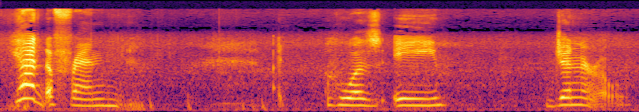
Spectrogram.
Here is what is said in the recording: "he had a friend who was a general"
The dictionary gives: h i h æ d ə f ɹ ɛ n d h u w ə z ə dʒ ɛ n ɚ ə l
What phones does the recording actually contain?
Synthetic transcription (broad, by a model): h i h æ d ə f ɹ ɛ n d h u w ə z ə dʒ ɛ n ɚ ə l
